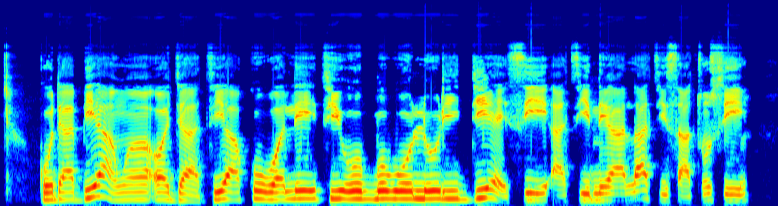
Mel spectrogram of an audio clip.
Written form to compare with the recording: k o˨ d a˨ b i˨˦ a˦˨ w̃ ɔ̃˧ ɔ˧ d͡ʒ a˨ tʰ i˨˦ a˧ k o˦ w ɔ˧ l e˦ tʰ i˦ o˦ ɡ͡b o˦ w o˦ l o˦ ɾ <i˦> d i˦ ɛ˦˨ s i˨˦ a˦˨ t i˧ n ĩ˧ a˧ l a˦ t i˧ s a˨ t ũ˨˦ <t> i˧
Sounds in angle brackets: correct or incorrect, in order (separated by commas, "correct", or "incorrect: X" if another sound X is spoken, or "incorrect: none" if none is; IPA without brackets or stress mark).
correct, incorrect: s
